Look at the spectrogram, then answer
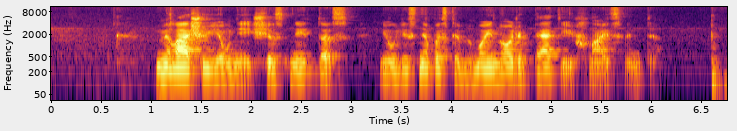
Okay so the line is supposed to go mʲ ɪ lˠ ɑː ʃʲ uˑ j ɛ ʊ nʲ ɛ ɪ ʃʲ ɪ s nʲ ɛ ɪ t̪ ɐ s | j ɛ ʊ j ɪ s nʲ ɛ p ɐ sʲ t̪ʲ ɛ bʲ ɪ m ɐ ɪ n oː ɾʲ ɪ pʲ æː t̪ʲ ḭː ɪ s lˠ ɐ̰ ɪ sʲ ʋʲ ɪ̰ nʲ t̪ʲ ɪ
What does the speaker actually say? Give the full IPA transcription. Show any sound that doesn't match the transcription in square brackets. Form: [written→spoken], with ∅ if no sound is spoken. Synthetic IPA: mʲ ɪ lˠ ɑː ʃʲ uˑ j ɛ ʊ nʲ ɛ ɪ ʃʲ ɪ s nʲ ɛ ɪ t̪ ɐ s | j ɛ ʊ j ɪ s nʲ ɛ p ɐ sʲ t̪ʲ ɛ bʲ ɪ m ɐ ɪ n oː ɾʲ ɪ pʲ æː t̪ʲ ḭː ɪ [s→ʃ] lˠ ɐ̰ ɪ sʲ ʋʲ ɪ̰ nʲ t̪ʲ ɪ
